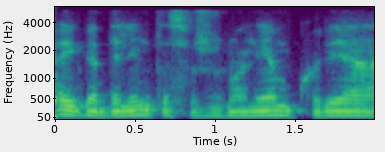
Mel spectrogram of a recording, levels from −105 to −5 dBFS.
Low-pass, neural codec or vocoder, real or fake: 5.4 kHz; none; real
